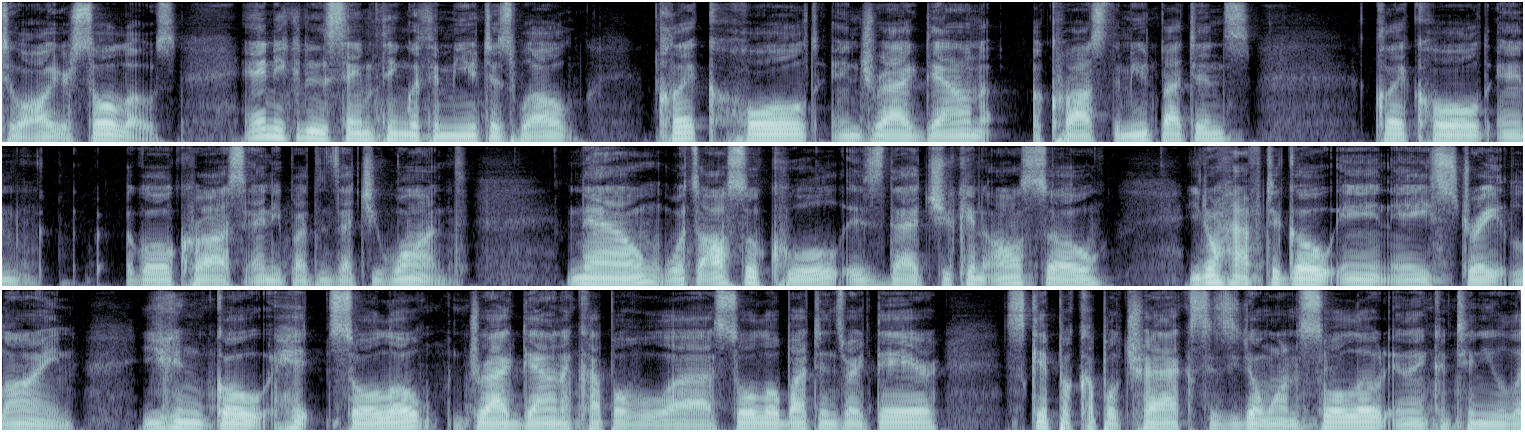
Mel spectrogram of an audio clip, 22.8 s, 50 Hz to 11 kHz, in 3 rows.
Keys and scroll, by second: 3.3 Left, 9.4 Left, 10.4 Left, 13.4 Left, 16.8 Left.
